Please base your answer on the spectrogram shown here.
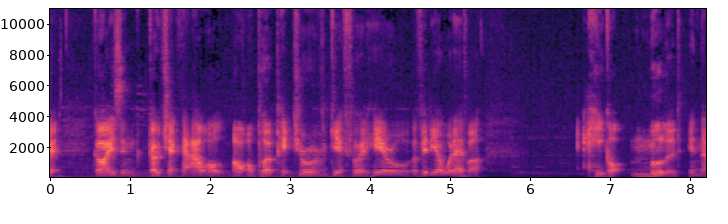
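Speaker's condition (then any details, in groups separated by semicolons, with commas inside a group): No condition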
